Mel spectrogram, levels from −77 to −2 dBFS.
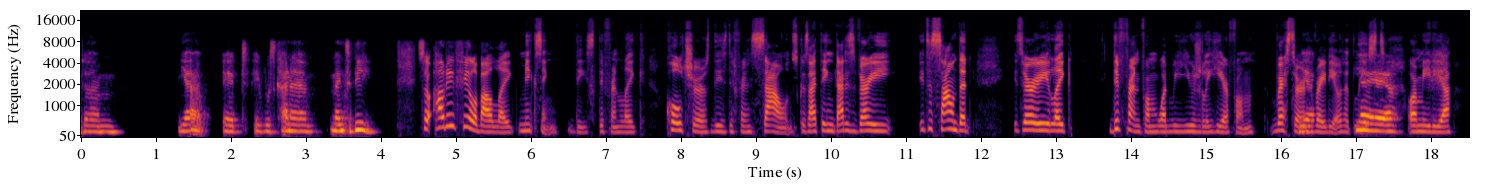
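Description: At 1.09 s a packet arrived late and the jitter buffer ran empty, causing a short stall from a late packet. The receiver held the last sound for 82 ms until the packet came, then resumed where it left off. Nothing is lost, but the speech is drawn out, and the delay grows by 82 ms.

Two short concealed packet losses follow, at 1.28 to 1.32 s and 1.42 to 1.47 s. About 20 ms and then 40 ms of audio never reached the decoder in time. The receiver filled each gap by extending the preceding sound and blending back into the real audio, which heard as a brief smear.

From 1.55 s a call bitrate drop sets in. The bandwidth estimate fell and the encoder went from 32 kbps to 10 kbps, staying at the lowest rate for 3.41 s. Coding turns coarser and the audio band shrinks from 20 kHz to 8 kHz, so the speech sounds rough and muffled until it clears at 5.83 s, just before "mixing these different like".

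From 11.00 to 11.71 s, just before "that is very like", a jitter buffer speed-up occurs. The buffer held more audio than its target, so the receiver cut short pitch-period pieces, about 50 ms in total. The speech runs at 106% speed with unchanged pitch and sounds hurried.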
